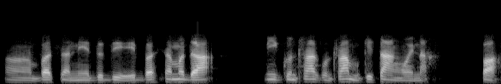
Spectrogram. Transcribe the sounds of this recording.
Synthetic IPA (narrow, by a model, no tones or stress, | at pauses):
abɐsɐniɐdudibɐsɐmɐda | mikuntʰɾakuntʰɾamukit͡ʃaŋojna | pa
